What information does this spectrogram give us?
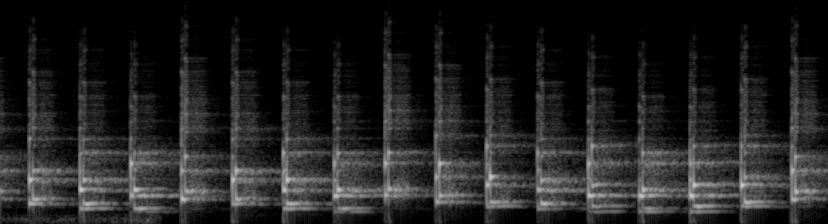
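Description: Ringing on a phone line while a call is placed: a long series of bright, chiming tone bursts, evenly spaced about half a second apart. They repeat at a steady rhythm, fairly quiet and with no other sound.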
